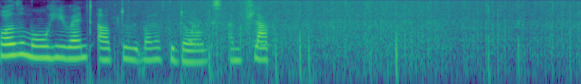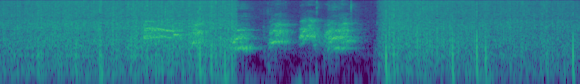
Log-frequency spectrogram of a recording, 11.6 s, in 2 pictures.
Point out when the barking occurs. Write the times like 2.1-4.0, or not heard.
1.9-2.8, 7.2-9.4.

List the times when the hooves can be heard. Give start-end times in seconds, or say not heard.
not heard.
